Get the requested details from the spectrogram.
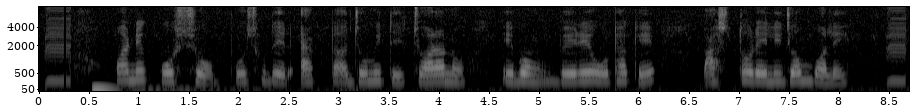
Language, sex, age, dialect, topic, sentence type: Bengali, female, 25-30, Northern/Varendri, agriculture, statement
